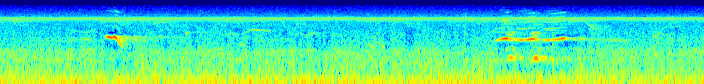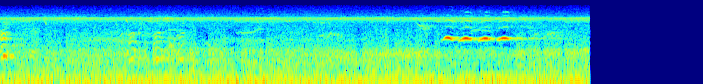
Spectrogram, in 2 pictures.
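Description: Collared palm-thrush singing in short whistled phrases: a falling whistle about a second in, warbled phrases around five and seven seconds, and a quick run of four loud notes near the end.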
